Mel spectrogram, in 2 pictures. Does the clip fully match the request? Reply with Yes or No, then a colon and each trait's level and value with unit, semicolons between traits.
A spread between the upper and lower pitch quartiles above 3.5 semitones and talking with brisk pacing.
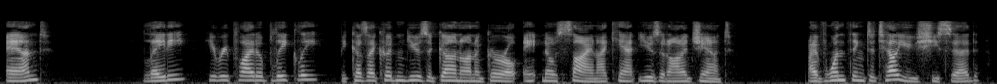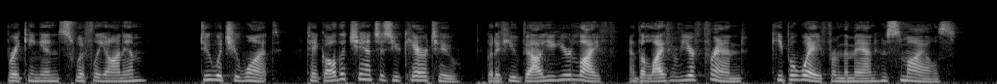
Yes: average, 4.6 semitones; fast, 210 wpm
